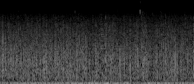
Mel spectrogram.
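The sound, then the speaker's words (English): Steady rain patters on the taut surface of a tent on a rainy May day, a dense, even hiss of countless drops with no pauses and no voices. “I'm huddled up in my ear tent, knocking back a couple books off my reading list, while the pleasant pitter-patter of Mother Nature takes me outside my head for a while.”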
